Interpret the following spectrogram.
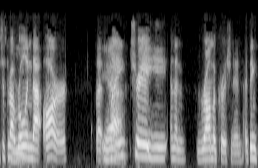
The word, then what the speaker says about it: Maitreyi: back screw it yeah I pronounce it my tray Yi my tray e yes everyone do your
